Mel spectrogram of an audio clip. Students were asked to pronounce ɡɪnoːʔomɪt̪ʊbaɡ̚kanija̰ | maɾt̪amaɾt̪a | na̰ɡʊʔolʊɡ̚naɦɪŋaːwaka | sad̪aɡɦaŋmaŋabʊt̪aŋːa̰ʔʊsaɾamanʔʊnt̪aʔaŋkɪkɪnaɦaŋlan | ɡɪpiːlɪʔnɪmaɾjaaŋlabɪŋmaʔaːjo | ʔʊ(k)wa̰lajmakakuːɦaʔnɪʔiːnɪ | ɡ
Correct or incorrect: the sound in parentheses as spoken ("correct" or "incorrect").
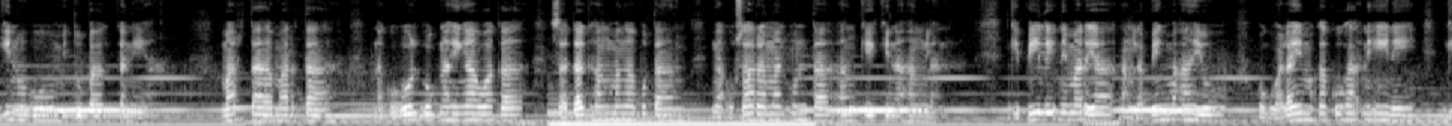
incorrect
